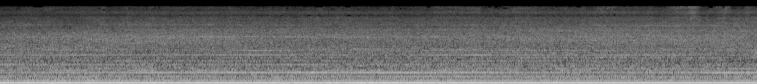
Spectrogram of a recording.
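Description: A pressure washer hisses as its spray blasts steadily.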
